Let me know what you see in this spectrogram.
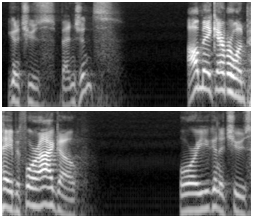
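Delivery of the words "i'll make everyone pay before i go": louder, mock vengeful vow; hammed-up grudge; vengeful threat. Pastor voicing someone who chooses vengeance, mock threat.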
